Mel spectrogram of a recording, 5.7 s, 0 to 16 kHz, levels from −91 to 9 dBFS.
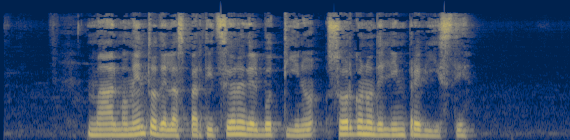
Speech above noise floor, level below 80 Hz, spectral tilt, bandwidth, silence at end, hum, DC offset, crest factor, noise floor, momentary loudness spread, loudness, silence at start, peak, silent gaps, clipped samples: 46 dB; -56 dBFS; -4 dB/octave; 11.5 kHz; 1 s; none; under 0.1%; 18 dB; -61 dBFS; 10 LU; -15 LUFS; 0.9 s; 0 dBFS; none; under 0.1%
